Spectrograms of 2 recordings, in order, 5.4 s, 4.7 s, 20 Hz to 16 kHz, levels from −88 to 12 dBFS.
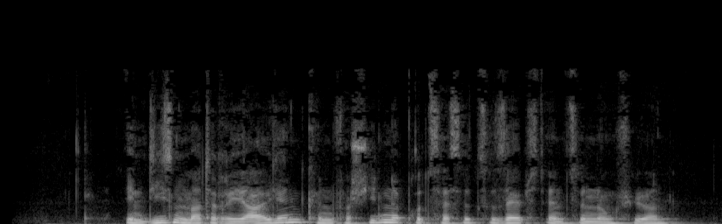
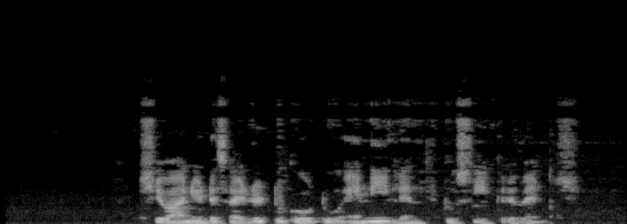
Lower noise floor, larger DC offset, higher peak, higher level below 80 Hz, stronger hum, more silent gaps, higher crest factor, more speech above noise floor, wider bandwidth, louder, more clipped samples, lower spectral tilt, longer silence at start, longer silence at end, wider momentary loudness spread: second, -56 dBFS vs -66 dBFS; neither; second, -6 dBFS vs -2 dBFS; about the same, -44 dBFS vs -42 dBFS; neither; neither; about the same, 16 dB vs 18 dB; second, 36 dB vs 47 dB; about the same, 9.6 kHz vs 9.2 kHz; about the same, -22 LUFS vs -20 LUFS; neither; first, -8 dB/octave vs -5.5 dB/octave; about the same, 0.95 s vs 1.05 s; about the same, 0.35 s vs 0.4 s; second, 7 LU vs 14 LU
